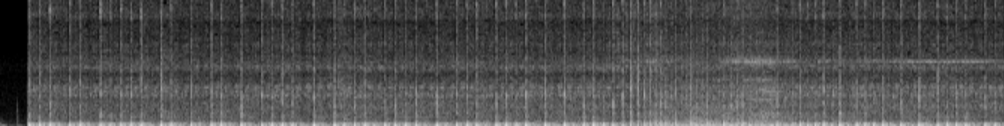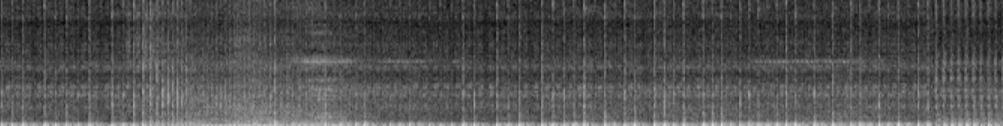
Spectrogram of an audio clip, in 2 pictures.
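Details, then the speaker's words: Mini Willys-style Jeep with Chinese single-cylinder engine after carburetor replacement: steady, even chugging beat with no stumbles or backfires; running properly again. "well there you go guys we worked on the carburetor got it straightened out"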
